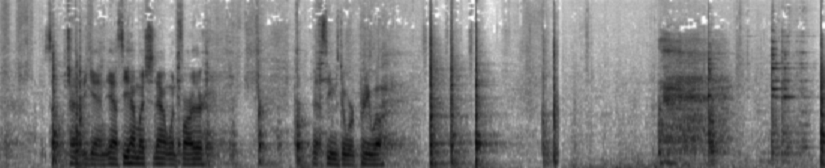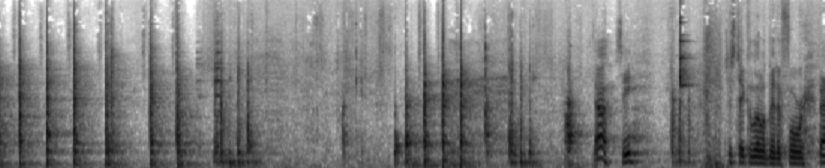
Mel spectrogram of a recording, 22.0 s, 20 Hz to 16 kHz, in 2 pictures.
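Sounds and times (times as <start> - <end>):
hammer striking steel: 10.3 - 14.1.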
